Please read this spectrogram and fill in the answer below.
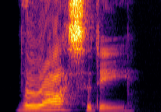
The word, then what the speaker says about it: velocity: Make sure that first V is a real V, not a B. We want to make it soft. Your teeth are on your lip, like a, an F that is voiced. Velocity. That C in the middle is an S. Velocity. Velocity. Syllable stress on the second syllable.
